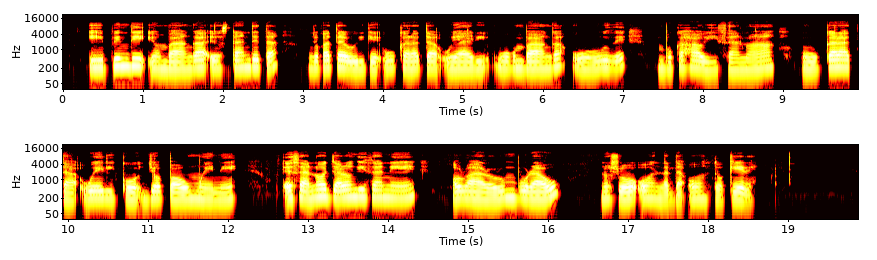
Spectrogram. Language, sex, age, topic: Oshiwambo, female, 25-35, finance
